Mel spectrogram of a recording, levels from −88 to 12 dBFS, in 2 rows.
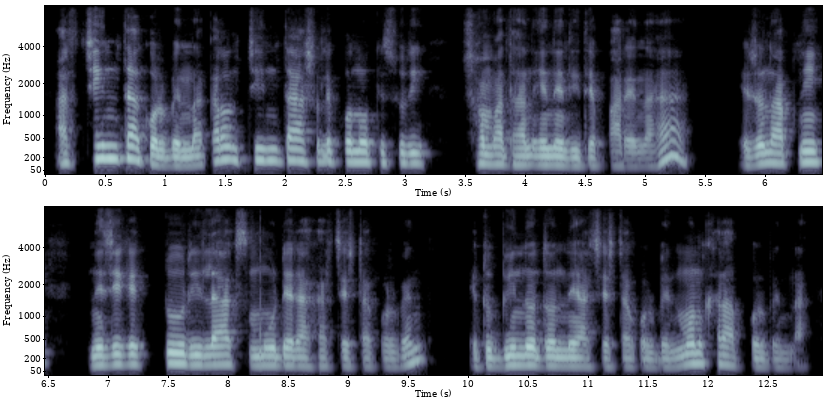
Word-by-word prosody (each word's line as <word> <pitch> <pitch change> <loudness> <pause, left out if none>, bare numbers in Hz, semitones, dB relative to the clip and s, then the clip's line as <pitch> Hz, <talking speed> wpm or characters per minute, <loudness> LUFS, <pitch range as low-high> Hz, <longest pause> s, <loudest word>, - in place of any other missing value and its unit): আর - - +1 0.2
চিন্তা 190 0 +6
করবেন 105 -3 +4
না। 115 - -1
কারণ 175 +3 +3 0.2
চিন্তা 165 -1 +1
আসলে 155 0 -2
কোন 145 0 +4 0.2
কিছুরই 135 -1 -3 0.4
সমাধান 120 -3 0
এনে 110 -1 +4
দিতে 100 0 -3
পারেনা, 95 -1 -5
হ্যাঁ? 210 +4 0 0.5
এজন্য 125 +5 +2
আপনি 130 +3 0 0.5
নিজেকে 125 +2 +3
একটু 130 +2 -5 0.2
relax 125 +1 +3 0.2
mood 120 -1 +1
এ - - +3
রাখার 110 -1 -7
চেষ্টা 105 -1 -7
করবেন। 105 +8 -5 0.5
একটু 100 +2 -3
বিনোদন 120 -1 +4
নেয়ার 105 -2 +1
চেষ্টা 105 0 -6
করবেন। 100 +1 -7
মন 140 +1 +3
খারাপ 125 -4 -3
করবেন 100 -1 -8
না। - - -12
120 Hz, 155 wpm, -22 LUFS, 105-135 Hz, 0.5 s, চিন্তা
